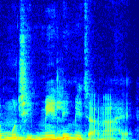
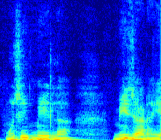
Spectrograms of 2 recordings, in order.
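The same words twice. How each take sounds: First: मेले pushed with falling tune; मेले said firmly, correct form; stress on मेले. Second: Said in the usual way. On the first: Shown as a demonstration. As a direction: lean on the word मेले as the fix. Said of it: "इसका शुद्ध वाक्य होगा". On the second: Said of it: "यह अशुद्ध है".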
